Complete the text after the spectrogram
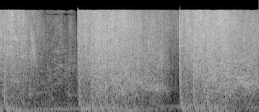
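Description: A weapon fires in loud, sharp bursts.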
